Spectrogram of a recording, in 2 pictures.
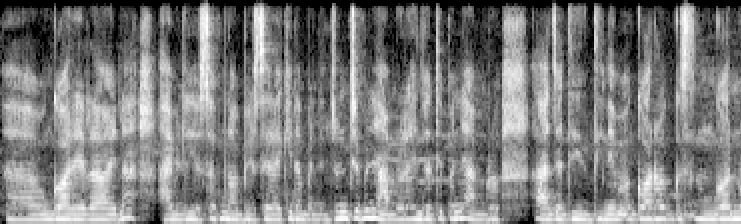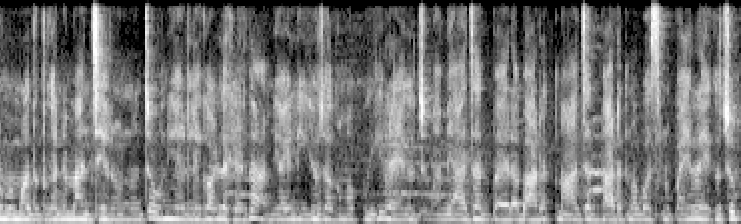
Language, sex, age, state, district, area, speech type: Nepali, female, 30-45, West Bengal, Jalpaiguri, rural, spontaneous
